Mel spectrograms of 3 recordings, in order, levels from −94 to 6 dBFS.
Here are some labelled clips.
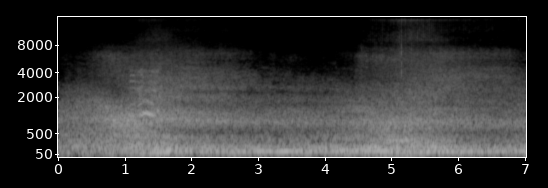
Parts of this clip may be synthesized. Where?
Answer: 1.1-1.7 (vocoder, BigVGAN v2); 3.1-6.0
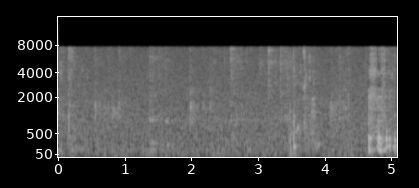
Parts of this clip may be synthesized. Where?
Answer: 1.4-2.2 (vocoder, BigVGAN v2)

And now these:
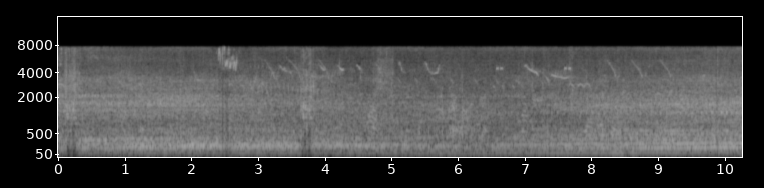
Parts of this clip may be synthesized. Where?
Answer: 0.0-1.6 (vocoder, BigVGAN v2); 2.2-10.3

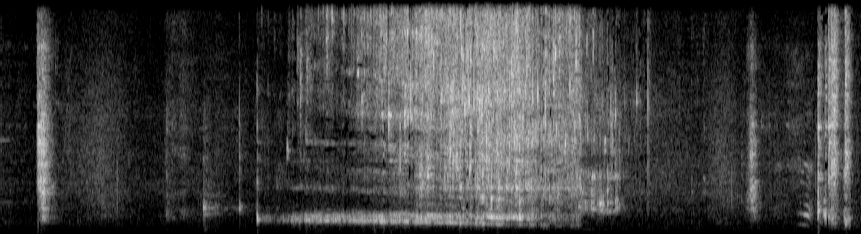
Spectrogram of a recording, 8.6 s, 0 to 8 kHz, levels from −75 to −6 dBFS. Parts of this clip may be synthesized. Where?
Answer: 0.8-8.6 (vocoder, BigVGAN v2)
